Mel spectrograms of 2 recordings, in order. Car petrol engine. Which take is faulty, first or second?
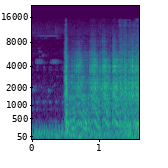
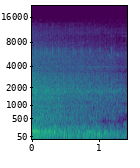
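first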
